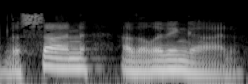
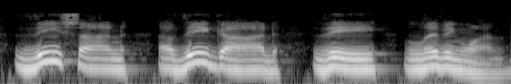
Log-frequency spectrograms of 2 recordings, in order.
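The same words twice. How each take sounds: First: Said in the usual way. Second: Slow, each "the" said as a separate "thee"; stress on THE. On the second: Shown as a demonstration. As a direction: set every THE apart with weight. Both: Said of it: "the definite article stresses individual identity".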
